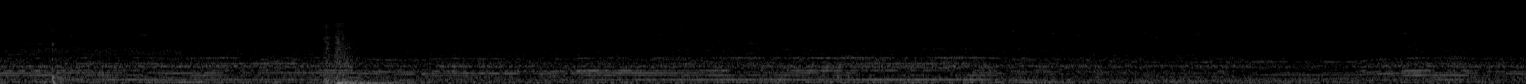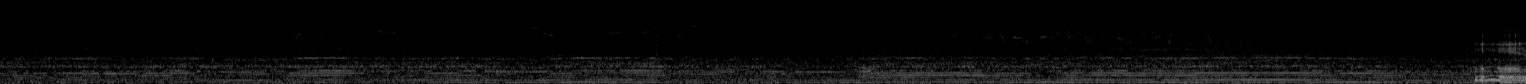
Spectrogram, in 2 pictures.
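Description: Faint outdoor background: a steady hum of a few held tones that waver now and then, with small bird chirps over it. A single sharp knock about three and a half seconds in.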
